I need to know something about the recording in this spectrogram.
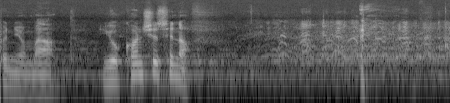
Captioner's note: laughter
